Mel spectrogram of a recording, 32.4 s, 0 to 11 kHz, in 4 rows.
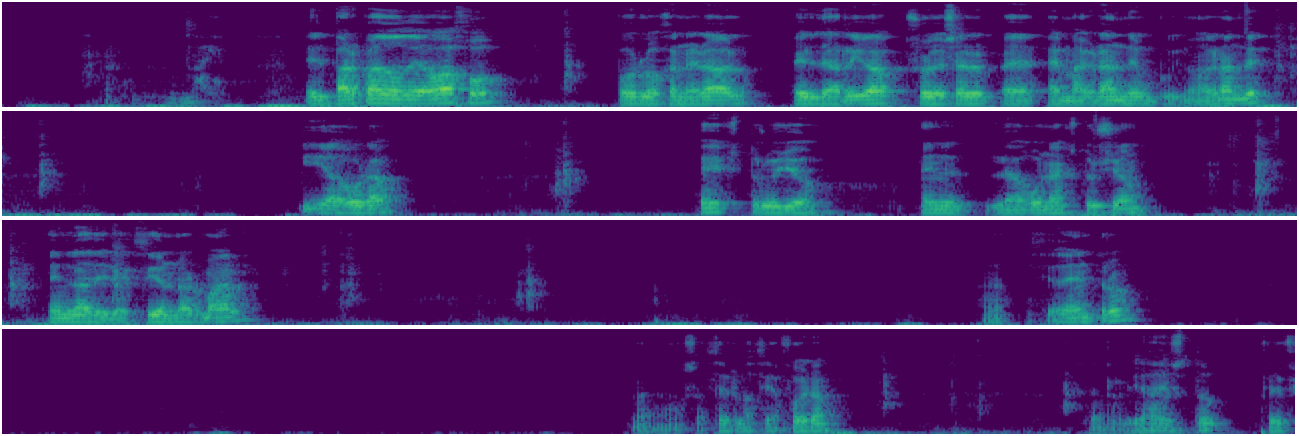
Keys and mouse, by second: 0.2 click, 3.4 alt+s, 7.5 click, 7.9-9.0 shift+middle drag, 9.0 right click, 10.2 a, 11.5 alt+e, 14.9 click, 15.0-18.3 middle drag, 15.9 ctrl+z, 17.6 a, 18.3 shift+n, 19.3 alt+e, 29.6 click, 30.3 ctrl+z, 31.4 alt+s.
